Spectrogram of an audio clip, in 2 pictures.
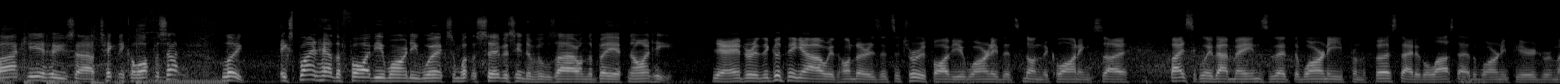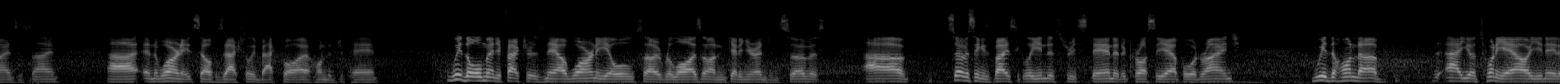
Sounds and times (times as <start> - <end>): Speech: 0.0 - 19.4, 20.1 - 28.0, 28.7 - 29.4, 30.0 - 31.2.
